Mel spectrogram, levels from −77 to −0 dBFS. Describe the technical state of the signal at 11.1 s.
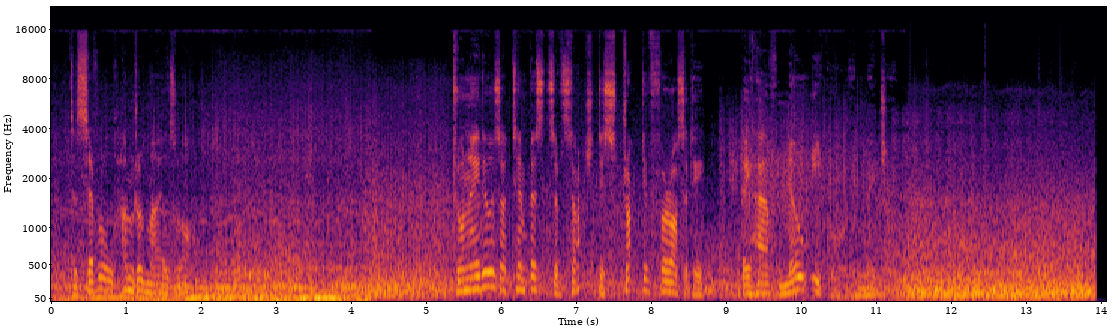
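At 11.1 s the signal sits inside a run of periodic USB or driver dropouts. The run lasts from 8.46 s to 13.45 s. Something blocks the audio path once every second. Each time, a couple of milliseconds of audio vanish and are replaced by silence. That makes around seven short gaps in all. Each one is heard as a small tick or pop, evenly spaced, and audible only while sound is playing.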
